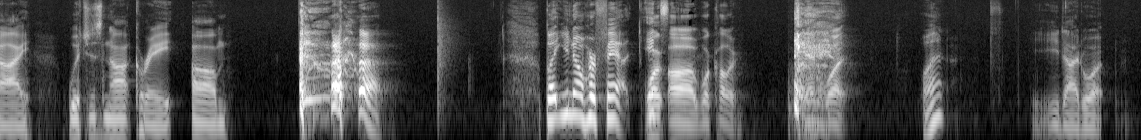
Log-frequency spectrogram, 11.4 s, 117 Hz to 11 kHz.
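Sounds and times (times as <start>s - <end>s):
speech: 0.0s - 2.4s, 3.3s - 3.9s, 5.4s - 8.6s, 9.2s - 9.5s, 10.3s - 11.1s
person coughing harshly: 3.0s - 3.8s, 7.9s - 8.5s.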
